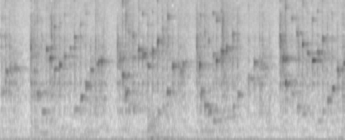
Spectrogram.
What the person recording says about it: まるで木琴のような木の音に大人も子供も癒される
